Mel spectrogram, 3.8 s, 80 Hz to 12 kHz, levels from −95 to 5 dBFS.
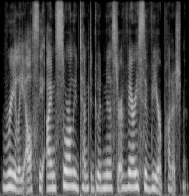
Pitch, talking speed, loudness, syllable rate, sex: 215 Hz, 190 wpm, -16 LUFS, 6.8 syllables/s, female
